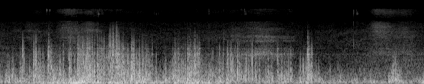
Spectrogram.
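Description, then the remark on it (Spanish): Strong wind roars and buffets against the microphone on a seaside walk, a loud, continuous rumbling rush with uneven gusts throughout and no voices. “No estoy tan interesado en caminar porque el viento está al lado.”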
